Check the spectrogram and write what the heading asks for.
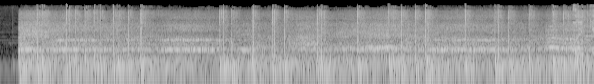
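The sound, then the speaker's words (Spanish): At the Argentine superclásico between Boca Juniors and River Plate at La Bombonera, won by River Plate, a packed stadium crowd roars continuously while sharp firework and firecracker bangs pop repeatedly throughout, loud, layered over the dense wall of chanting and cheering. “Lo ganaron estos últimos en la bombonera, pero si nos deja algo es imágenes, pero ya que estamos en radio, sonidos como este.”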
